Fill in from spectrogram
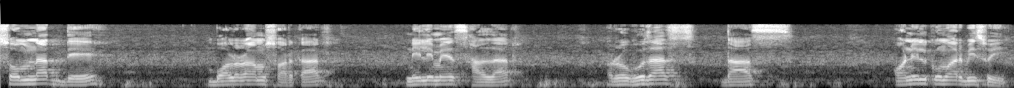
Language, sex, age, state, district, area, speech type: Bengali, male, 30-45, West Bengal, Paschim Medinipur, urban, spontaneous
